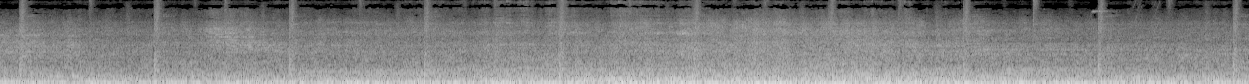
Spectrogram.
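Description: Freight train of tank cars rolling past at close range: a steady, loud rumble of wheels on rail with repeated sharp clicks, swelling slightly midway. Background music runs faintly underneath.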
